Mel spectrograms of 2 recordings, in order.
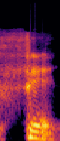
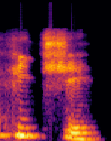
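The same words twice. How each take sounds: First: The vowel is a short, lax i sound. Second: The vowel is a long, tense ee sound. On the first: The speaker calls it right. "quando eu tenho a letra I, vai ficar com o som de E" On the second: The speaker calls it wrong. "não é fit"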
